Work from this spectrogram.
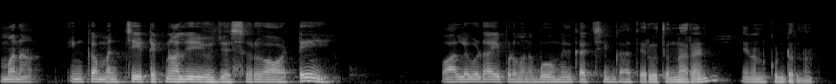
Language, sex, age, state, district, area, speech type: Telugu, male, 18-30, Telangana, Peddapalli, rural, spontaneous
